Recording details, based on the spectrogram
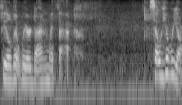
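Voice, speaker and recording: Somewhat breathy, a woman's medium-pitched voice has a dark, mellow tone and very wide pitch swings. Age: 60s. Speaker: youtuber, homesteader and gardener. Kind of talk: casual vlog talk to viewers.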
